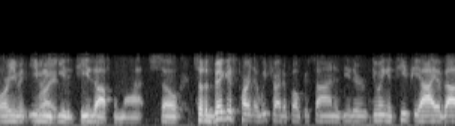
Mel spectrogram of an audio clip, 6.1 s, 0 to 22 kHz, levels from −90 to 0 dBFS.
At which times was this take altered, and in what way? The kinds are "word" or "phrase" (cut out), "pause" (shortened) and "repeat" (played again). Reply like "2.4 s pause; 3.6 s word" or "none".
2.5 s pause; 4.9 s word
